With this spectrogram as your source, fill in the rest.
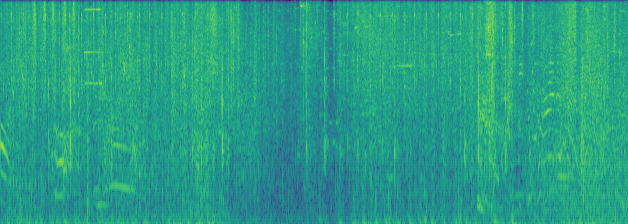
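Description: Heavy thumping blasts boom nearby.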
